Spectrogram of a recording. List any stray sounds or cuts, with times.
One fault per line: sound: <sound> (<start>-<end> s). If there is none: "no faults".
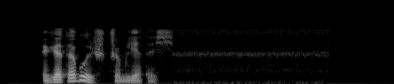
no faults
